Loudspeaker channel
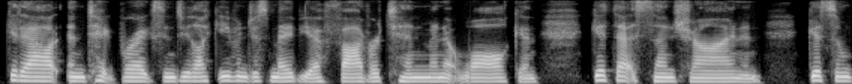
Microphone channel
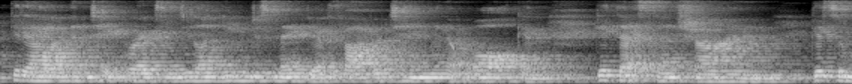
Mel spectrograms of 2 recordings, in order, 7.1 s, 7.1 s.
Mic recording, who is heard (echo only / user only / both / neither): echo only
